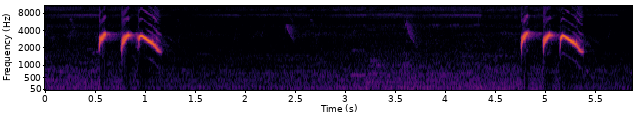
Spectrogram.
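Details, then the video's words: Caged female red-whiskered bulbul calling softly to stir a male into louder song: two bursts of three clear whistled notes, the last one longer and sliding down, about four seconds apart over faint background hiss. "นกหัวจุก birds - นกตัวเมียร้องเบา ๆ ในกรงเรียกนกตัวผู้ให้ร้องแรงขึ้น"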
